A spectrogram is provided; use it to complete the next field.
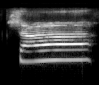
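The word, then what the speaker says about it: ث: Yeah, so we're going to take the tip of our tongue and we're going to touch it to our top two teeth, okay?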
